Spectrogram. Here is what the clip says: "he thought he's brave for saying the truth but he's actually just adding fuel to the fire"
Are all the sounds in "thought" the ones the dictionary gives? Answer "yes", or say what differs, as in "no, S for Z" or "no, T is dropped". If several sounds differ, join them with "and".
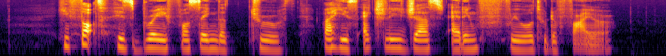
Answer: yes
